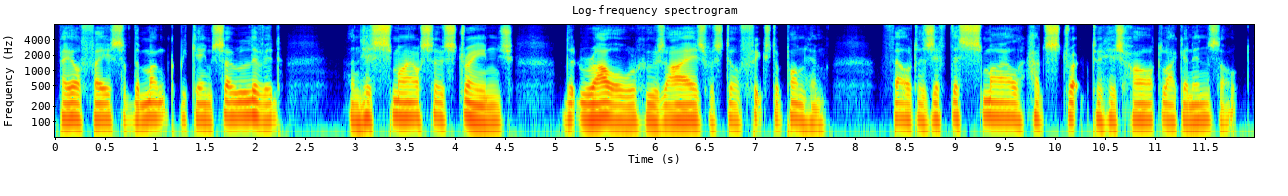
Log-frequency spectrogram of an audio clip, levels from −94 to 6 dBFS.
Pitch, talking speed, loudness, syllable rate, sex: 110 Hz, 180 wpm, -20 LUFS, 4.7 syllables/s, male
